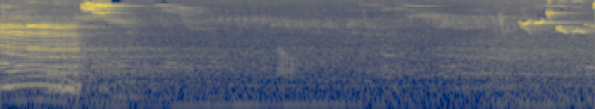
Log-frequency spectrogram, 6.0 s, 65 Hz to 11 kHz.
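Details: Red deer during the 2017 rut at sunrise in the Weerterbos: one short, coarse, deep roar at the start, then quiet woodland with scattered high songbird chirps.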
